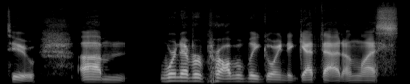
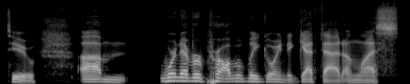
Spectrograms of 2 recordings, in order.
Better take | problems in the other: second | thin; somewhat; fading below 450 Hz

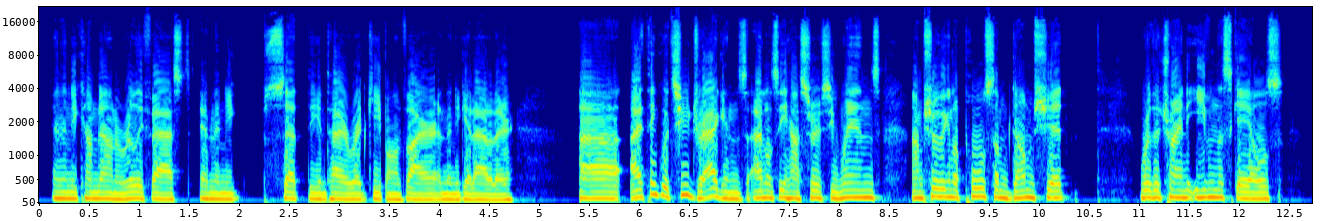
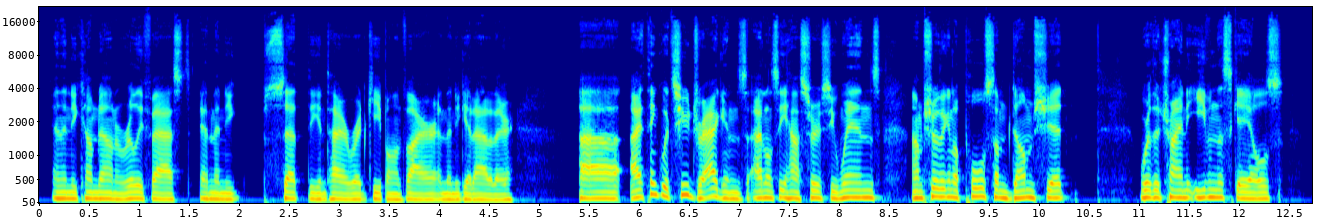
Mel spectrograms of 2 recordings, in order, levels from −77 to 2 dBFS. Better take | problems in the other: second | distortion; slight; 17% of the sound clipped

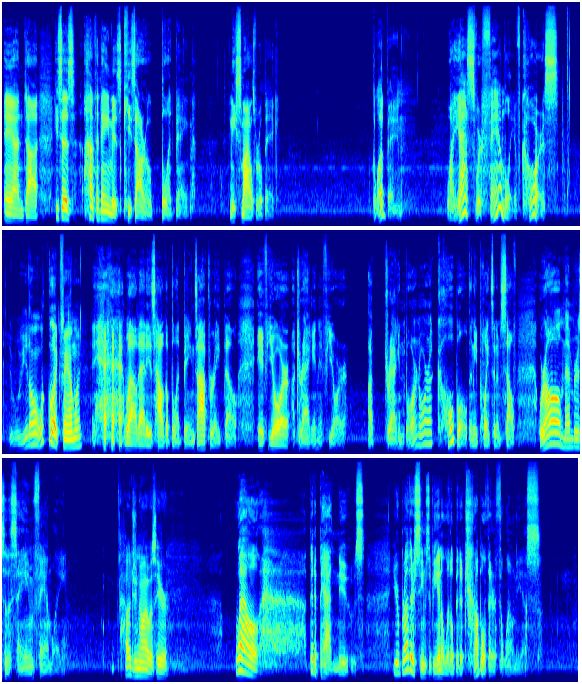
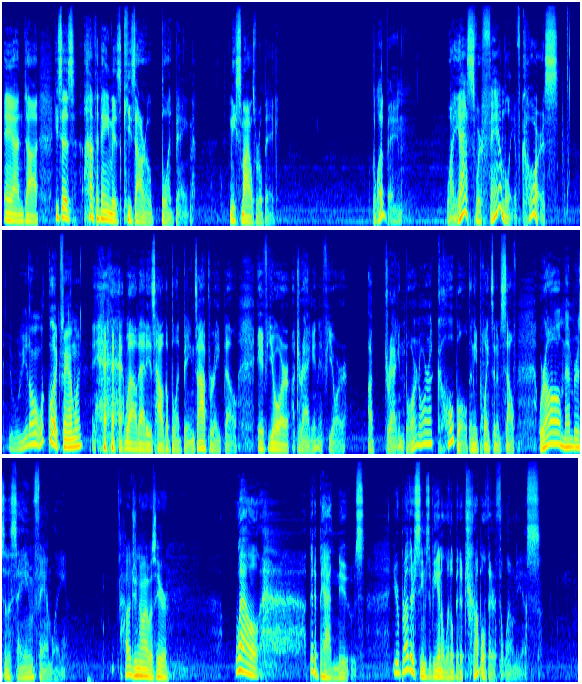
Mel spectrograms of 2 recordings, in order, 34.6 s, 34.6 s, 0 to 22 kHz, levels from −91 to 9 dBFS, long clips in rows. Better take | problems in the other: second | thin; very; fading below 300 Hz

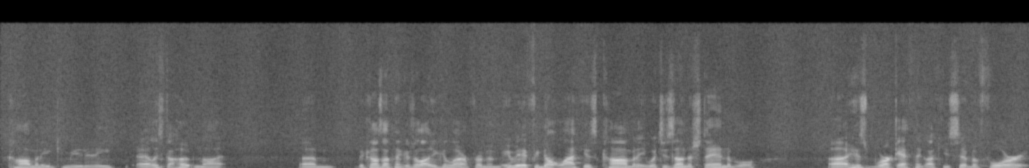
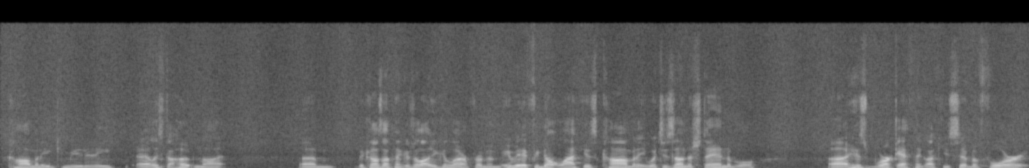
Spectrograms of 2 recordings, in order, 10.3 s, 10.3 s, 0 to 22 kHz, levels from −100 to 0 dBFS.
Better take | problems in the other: neither | hiss; noticeable; throughout; 15 dB below the speech; the same in both

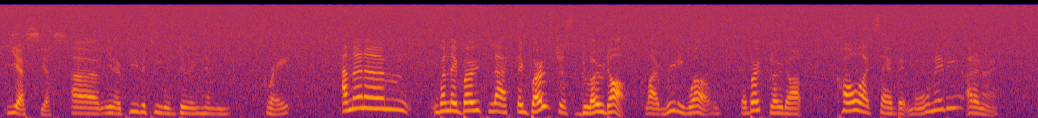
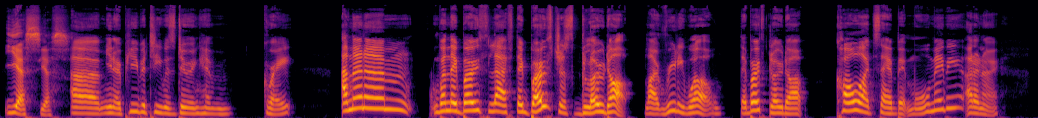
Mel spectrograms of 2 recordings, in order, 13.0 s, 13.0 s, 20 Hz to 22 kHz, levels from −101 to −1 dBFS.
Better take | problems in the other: second | hiss; loud; throughout; 3 dB below the speech

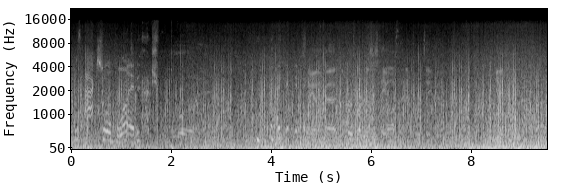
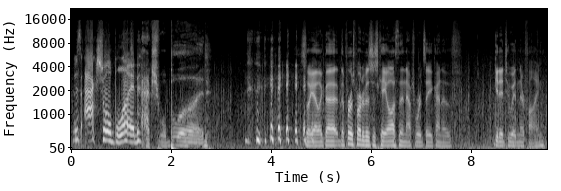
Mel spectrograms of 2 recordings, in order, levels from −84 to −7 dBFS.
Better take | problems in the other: second | wind noise on the microphone; heavy; 4 dB above the speech; occasional gusts in the second

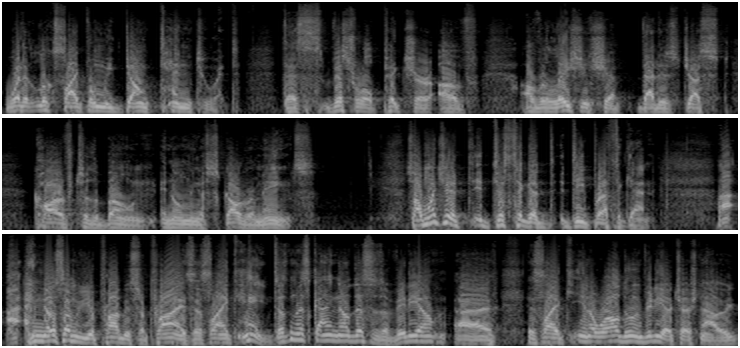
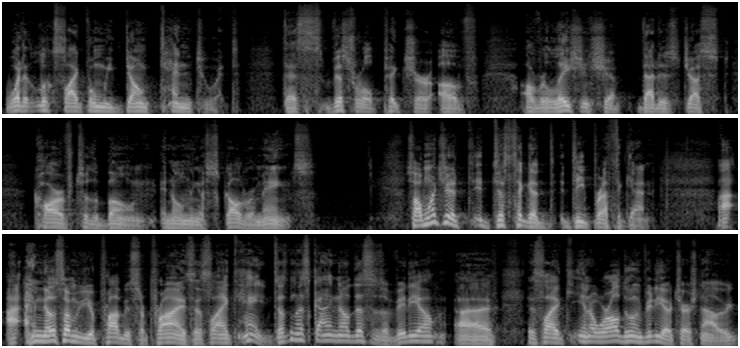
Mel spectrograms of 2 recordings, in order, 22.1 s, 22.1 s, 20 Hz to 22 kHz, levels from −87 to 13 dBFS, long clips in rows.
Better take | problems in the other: second | distortion; heavy; 8 dB below the speech

